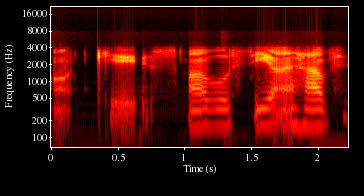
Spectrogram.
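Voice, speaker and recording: A woman's voice: sits low, completely flat delivery, normal speed, no room sound. A woman from Lithuania giving an online user group presentation on a video call, hesitant with frequent fillers and small laughs. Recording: thin phone-like dry audio, faint music.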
